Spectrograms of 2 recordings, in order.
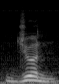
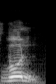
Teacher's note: এখানে একটা কমন জিনিস দেখুন যে তানভিন, প্রত্যেকটা তানভিনের উচ্চারণ নুন সাকিনের মতোই হচ্ছে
